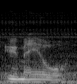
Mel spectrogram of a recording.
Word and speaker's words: Umeå: new is the destination so just um for pronunciation purposes so we're flying from Scandinavian mountains to UMO it's not um it's UMO I know because I looked it up I'm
